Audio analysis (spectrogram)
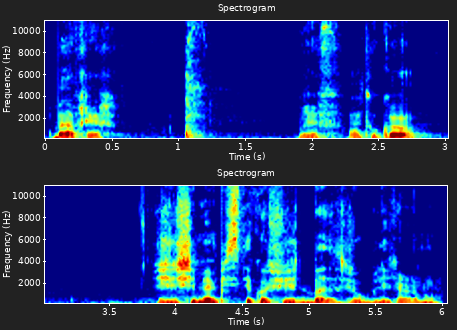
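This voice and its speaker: A man's voice: fairly low pitch, level tone, normal speed, creaky, slight background noise. A young man from Philadelphia raised in France, joking and boasting with lots of slang in a casual chat among friends. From born in Philadelphia, raised in France. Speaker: podcast host.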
